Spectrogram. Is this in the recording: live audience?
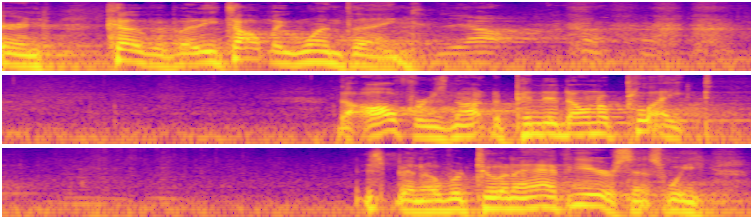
yes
